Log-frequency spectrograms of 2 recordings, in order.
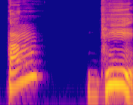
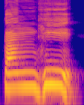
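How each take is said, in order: First: कंघी very slowly, kan rising, long pause, then ghee; split into syllables. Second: Said in the usual way. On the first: Shown as a demonstration. Teacher reading the matra directly for learners, split into syllables. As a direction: sound out कंघी in two separate parts. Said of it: "direct मात्रा का उच्चारण करके पढ़ेंगे". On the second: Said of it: "तो मिलके बन जाएगा".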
